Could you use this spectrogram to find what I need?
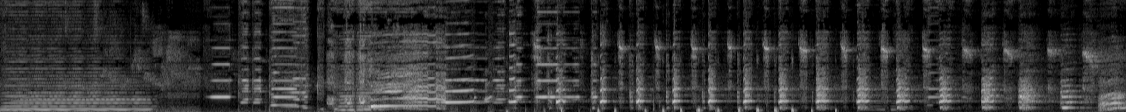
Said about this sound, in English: here's Nelson the donkey who sings when he hears a harmonica. Tell me you don't want this to happen. Hey, Nelson, do you want to sing a song?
